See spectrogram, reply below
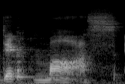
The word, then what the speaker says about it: Maas: And we're going to talk about a movie from a director whose name I think is pronounced Dick Maas, M-A-A-S, called The Lift.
